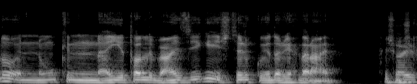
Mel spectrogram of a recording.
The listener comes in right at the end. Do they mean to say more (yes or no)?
yes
